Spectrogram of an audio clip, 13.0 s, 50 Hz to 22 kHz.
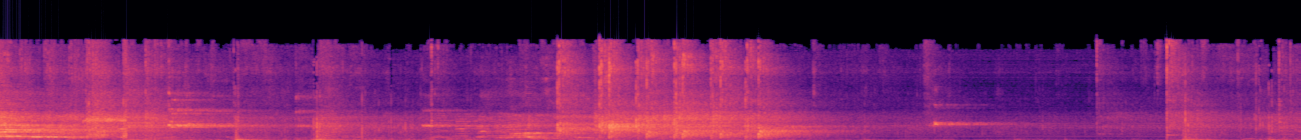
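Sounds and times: hand clapping: 5.6 - 8.0.

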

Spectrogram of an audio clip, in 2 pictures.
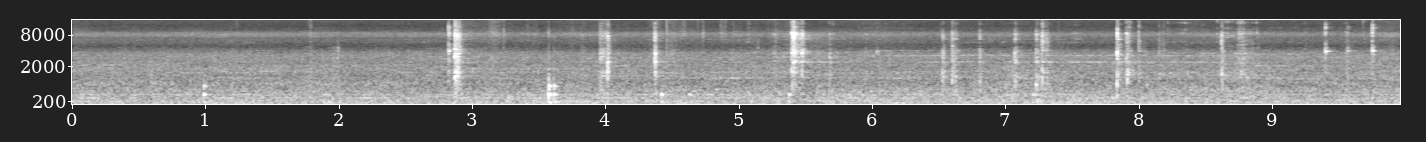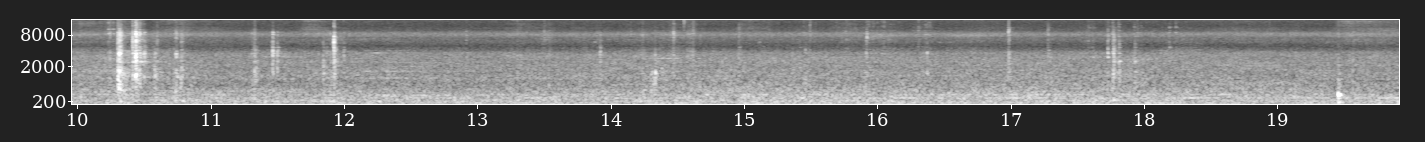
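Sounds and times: steady background hum: 0.0 - 19.9
light clicks and knocks of metal: 2.8 - 12.2, 13.3 - 18.4.

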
